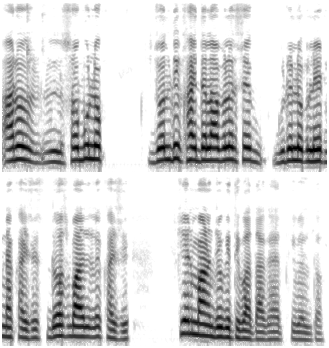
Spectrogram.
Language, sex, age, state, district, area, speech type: Odia, male, 18-30, Odisha, Kalahandi, rural, spontaneous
